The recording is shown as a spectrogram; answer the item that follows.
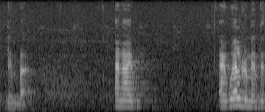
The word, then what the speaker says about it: Limba: That's very pronouncable. Limba.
